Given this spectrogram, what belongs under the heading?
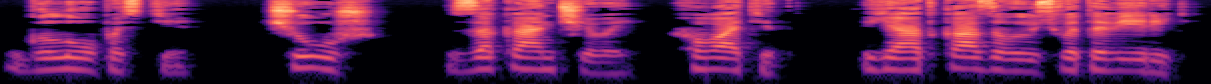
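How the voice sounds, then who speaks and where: Woman reading young male lover, lowered voice, growls and pleads, dry close mic. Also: steady tone, takes it slowly, bright, forceful tone, no room sound, heavily acted. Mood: angry. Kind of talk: audiobook reading.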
